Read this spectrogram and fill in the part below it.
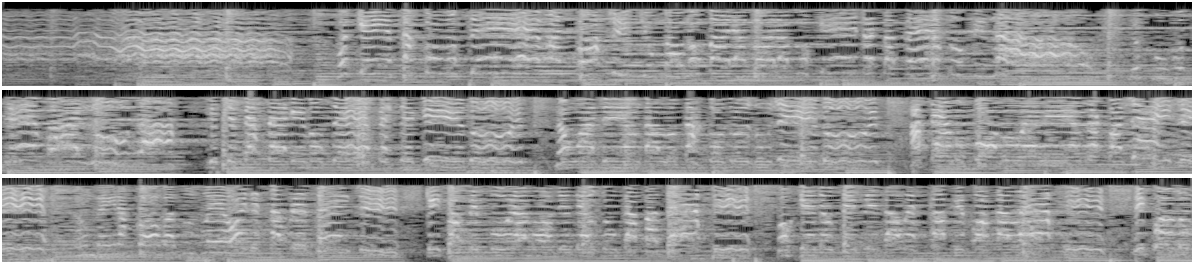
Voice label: NATAL E ANO NOVO PARA IRMÃO, masc; Telemensagens; Misto

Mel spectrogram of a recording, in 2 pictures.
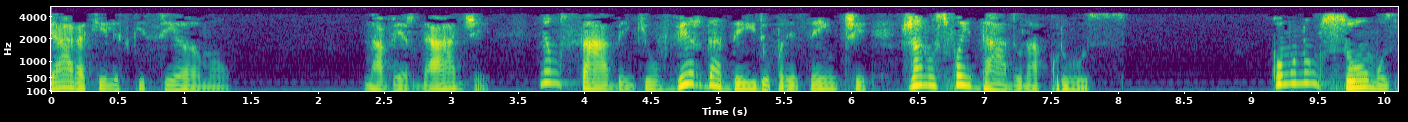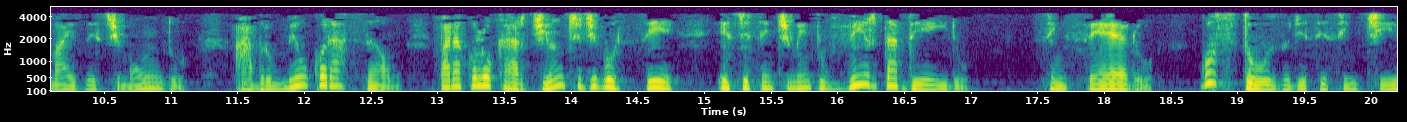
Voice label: NATAL ROMANTICO, Telemensagens, fem

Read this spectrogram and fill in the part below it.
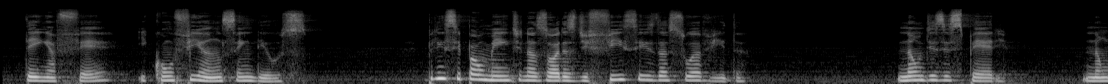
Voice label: OTIMISMO, fem, Voz; Telemensagens 2017

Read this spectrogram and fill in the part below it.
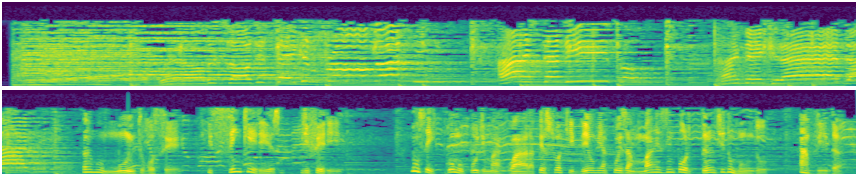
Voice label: Desculpas Mãe, Masc; Telemensagens 2017

